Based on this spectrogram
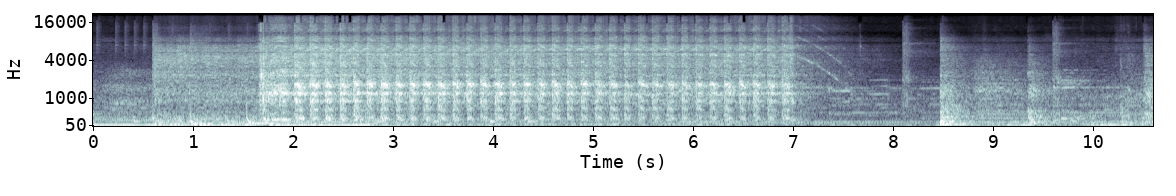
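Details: Suzuki Samurai with swapped 1.6L 16V engine, reinstalled after head gasket failure and new head: steady cranking about 3.5 compressions a second for five seconds, not firing; timing thought to be 180° out.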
